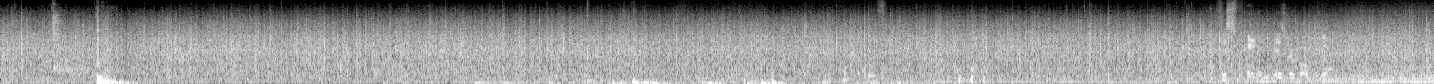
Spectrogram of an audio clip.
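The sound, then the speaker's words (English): Heavy rain falls steadily, a dense, constant hiss of drops pattering on surfaces, broken early by a single brief low thump, with faint voices now and then beneath the downpour. “Yeah, it's raining pretty good, for sure.”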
